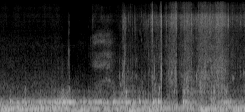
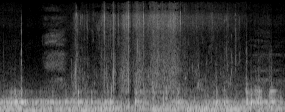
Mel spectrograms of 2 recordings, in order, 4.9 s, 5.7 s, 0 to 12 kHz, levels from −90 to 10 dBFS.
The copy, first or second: first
